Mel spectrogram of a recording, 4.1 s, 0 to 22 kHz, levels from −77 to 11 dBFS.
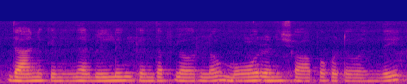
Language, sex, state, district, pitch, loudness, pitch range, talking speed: Telugu, female, Andhra Pradesh, Annamaya, 170 Hz, -19 LUFS, 165-175 Hz, 130 wpm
